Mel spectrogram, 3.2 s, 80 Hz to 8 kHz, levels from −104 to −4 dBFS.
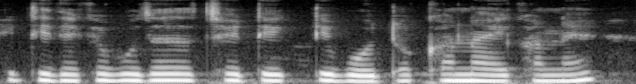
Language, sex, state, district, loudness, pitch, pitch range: Bengali, female, Tripura, West Tripura, -13 LUFS, 215 Hz, 205-220 Hz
